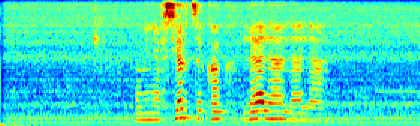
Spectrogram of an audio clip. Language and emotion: Russian, sad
